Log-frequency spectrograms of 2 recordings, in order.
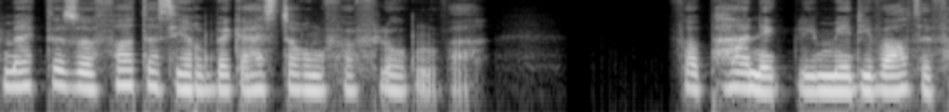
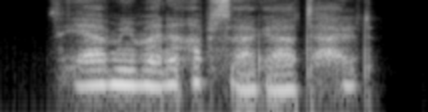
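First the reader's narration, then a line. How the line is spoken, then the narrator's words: Quiet. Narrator (German): sagte sie leise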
